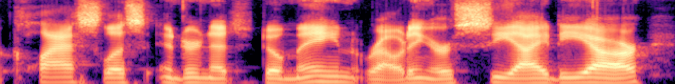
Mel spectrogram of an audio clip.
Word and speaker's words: CIDR: internet domain routing or cidr pronounced as cider kind of reminds me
